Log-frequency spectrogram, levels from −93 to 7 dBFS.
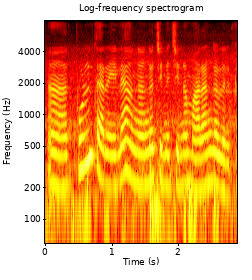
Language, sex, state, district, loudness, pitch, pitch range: Tamil, female, Tamil Nadu, Chennai, -14 LUFS, 215 Hz, 200-235 Hz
